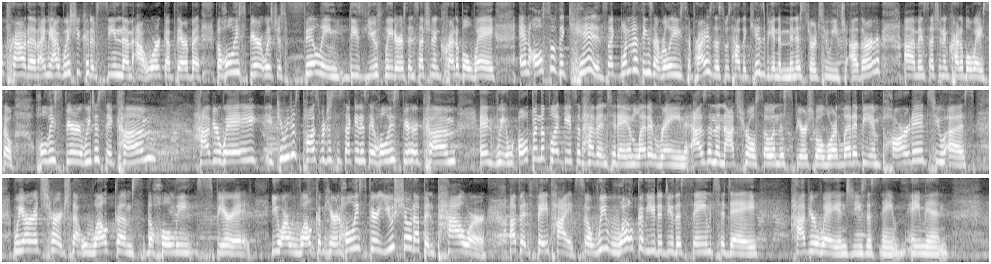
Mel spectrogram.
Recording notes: Recorded live at Capital Church in Meridian, Idaho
